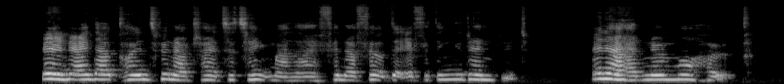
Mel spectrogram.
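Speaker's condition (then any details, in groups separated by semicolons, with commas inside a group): Deafness, severe; progressive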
